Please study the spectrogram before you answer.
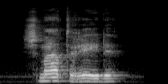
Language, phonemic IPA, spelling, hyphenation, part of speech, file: Dutch, /ˈsmaːtˌreː.də/, smaadrede, smaad‧re‧de, noun, Nl-smaadrede.ogg
- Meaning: a libellous expression, including any types of discourse from brief insults to lengthy harangues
